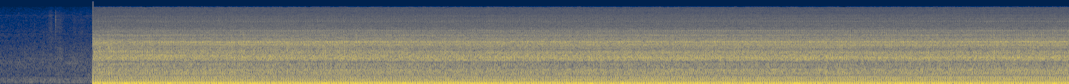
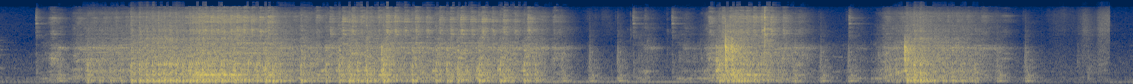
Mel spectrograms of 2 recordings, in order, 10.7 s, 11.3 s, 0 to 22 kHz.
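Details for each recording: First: 2009 Honda Metropolitan scooter after fuel system and carburetor repairs, plunger sanded and lubricated with silicone spray: steady even low hum at constant speed, no misses, pops or rattles; normal running before road test. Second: 2009 Honda Metropolitan scooter, owners fitted a new carburetor and battery; starting fluid sprayed into the intake. Rough bursts of cranking that fire briefly and fade: it has spark but gets no fuel, no-start from fuel starvation.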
